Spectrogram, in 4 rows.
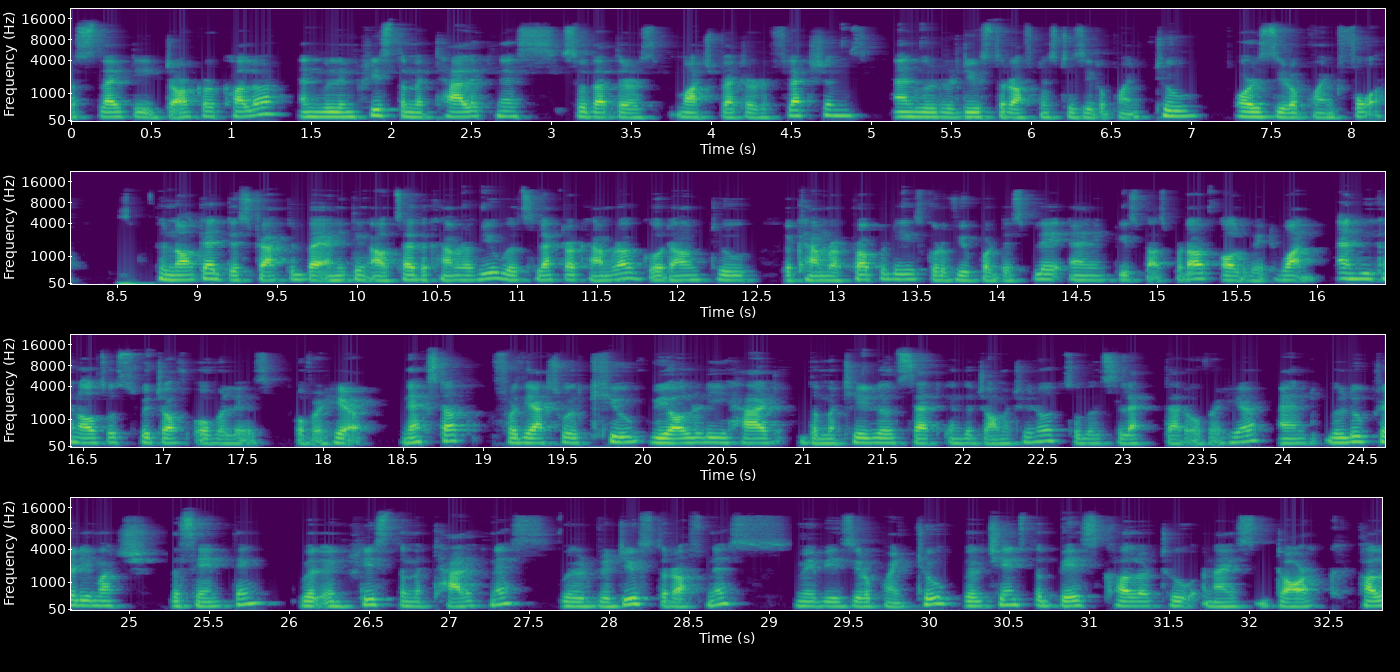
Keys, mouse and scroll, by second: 1.3-2.0 scroll down 3, 2.0-5.0 drag, 5.2-8.4 drag, 10.9 click, 13.7 click, 13.8-14.8 scroll down 1, 14.8 scroll down 1, 14.9 click, 17.0 click, 18.4 click, 20.0-21.9 drag, 23.9 scroll down 3, 25.9 scroll down 1, 26.0-30.0 drag, 30.1-31.9 scroll up 1.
